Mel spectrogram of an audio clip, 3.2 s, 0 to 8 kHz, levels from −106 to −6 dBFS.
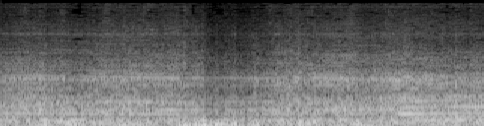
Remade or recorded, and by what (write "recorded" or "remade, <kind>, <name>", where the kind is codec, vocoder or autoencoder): recorded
